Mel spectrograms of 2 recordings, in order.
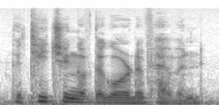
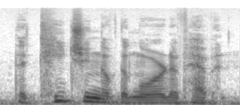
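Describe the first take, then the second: No difference in how they are said.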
